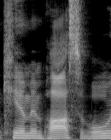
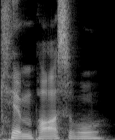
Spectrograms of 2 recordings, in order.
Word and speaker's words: Kim Possible: even managed to do I kept saying Kim impossible instead of Kim Possible until like maybe I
